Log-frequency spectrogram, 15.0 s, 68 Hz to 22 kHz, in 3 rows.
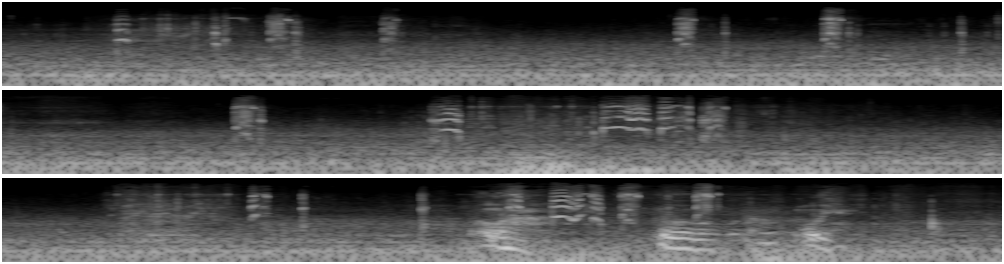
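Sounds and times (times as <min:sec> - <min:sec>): wind rumble on microphone: 0:00.0 - 0:15.0
high squeaky chirps: 0:00.5 - 0:02.2, 0:03.3 - 0:04.4, 0:06.1 - 0:08.8, 0:10.6 - 0:11.6, 0:12.5 - 0:13.6.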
